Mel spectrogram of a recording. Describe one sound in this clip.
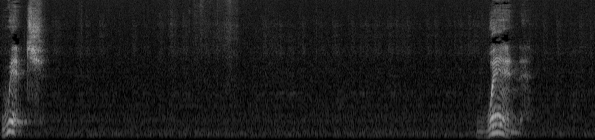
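A man says a single word clearly and slowly, close by.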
